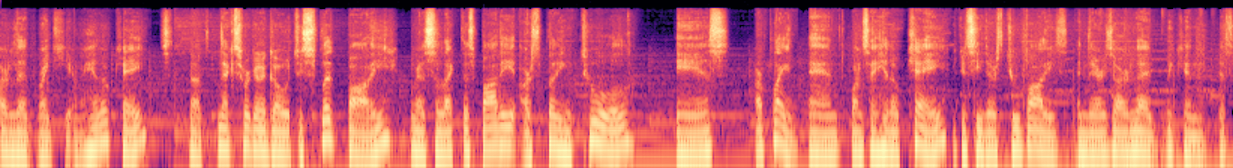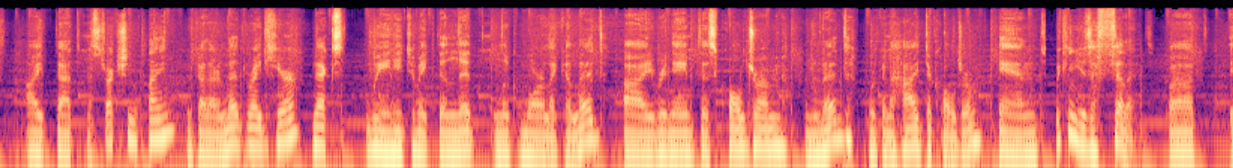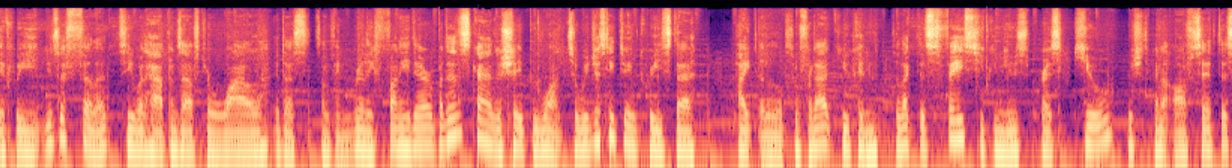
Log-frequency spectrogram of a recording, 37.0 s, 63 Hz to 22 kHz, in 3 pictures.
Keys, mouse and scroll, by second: 0.7 click, 1.9 click, 2.0 click, 3.9 click, 4.2 click, 5.3 click, 6.2 click, 7.9 shift+middle click, 8.8 click, 9.6 click, 11.5 click, 11.5 middle click, 12.2 click, 14.1 click, 14.3 middle click, 14.7 middle click, 14.9 middle click, 15.1 scroll, 15.3 click, 17.7-18.0 scroll, 19.0 click, 20.0 click, 20.5 click, 21.7 click, 22.2 click, 22.2 middle click, 22.9 click, 23.9 click, 26.2 click, 26.6-27.0 scroll, 26.6 middle click, 26.7 middle click, 29.9 shift+middle click, 30.9 click, 31.4 click, 32.5 click, 33.5 click, 34.4 q, 36.1 middle click.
